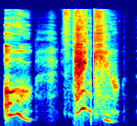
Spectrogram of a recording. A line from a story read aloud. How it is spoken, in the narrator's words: she gasped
